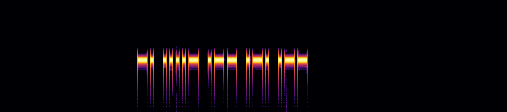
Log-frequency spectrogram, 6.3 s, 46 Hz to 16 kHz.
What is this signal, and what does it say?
Morse code, heard as a keyed tone, about 32 wpm, 700 Hz. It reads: N4WRW
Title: USA Call Signs - 5 Characters - Repeated 3x - 30wpm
